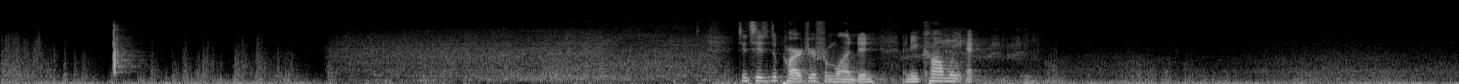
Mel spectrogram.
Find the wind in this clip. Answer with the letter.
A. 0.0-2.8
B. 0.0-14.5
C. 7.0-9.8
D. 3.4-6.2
B.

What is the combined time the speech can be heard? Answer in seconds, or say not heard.
3 s.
